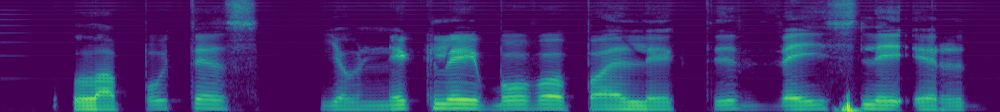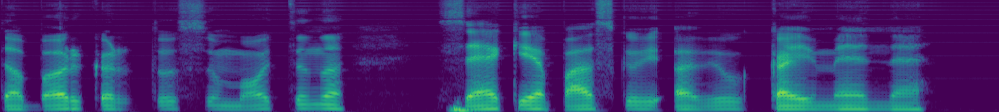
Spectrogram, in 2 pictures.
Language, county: Lithuanian, Klaipėda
